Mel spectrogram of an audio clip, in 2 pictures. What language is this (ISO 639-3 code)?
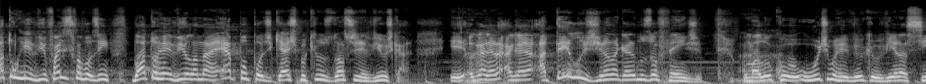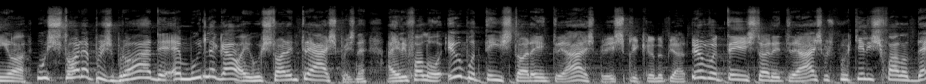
por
